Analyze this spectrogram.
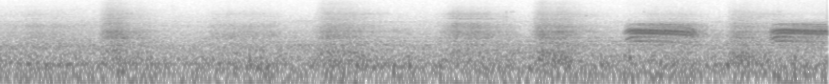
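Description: Crows cawing: a string of harsh caws, faint at first, with two louder caws near the end.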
